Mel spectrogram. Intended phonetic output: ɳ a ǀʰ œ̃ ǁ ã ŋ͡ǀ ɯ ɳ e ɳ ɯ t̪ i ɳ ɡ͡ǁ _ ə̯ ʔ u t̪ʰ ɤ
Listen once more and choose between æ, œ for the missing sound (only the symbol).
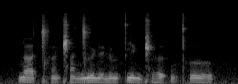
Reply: œ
